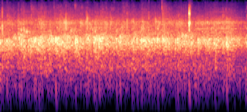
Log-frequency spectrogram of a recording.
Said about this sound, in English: So give them a round of applause and thank them for that this morning.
